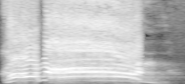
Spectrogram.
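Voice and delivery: very high, very loud shout upward; man yelling his prayer at heaven. Retold or imitated. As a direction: call up to the sky with full force. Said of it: "He just looked up and said".

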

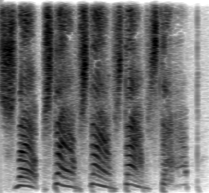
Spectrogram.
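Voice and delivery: high, sharp snap snap; snapping mousetraps. Retold or imitated. Counselor stepping on every mousetrap: high sharp snaps. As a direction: spit out each snap like a trap springing.

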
